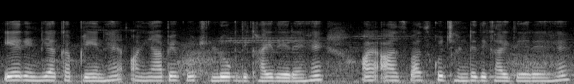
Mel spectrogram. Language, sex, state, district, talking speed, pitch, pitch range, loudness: Hindi, female, Haryana, Jhajjar, 240 wpm, 175 Hz, 165-185 Hz, -15 LUFS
